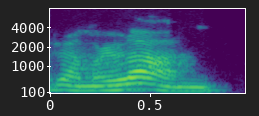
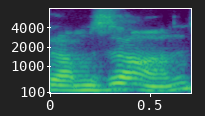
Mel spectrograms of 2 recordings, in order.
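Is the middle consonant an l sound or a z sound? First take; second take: l; z. First: The middle consonant is an l sound. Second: The middle consonant is a z sound. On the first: This is the form used along the southern coast. "you turn it into a L" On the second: This is the form that came inland from Central Asia. "people saying Ramzan"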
